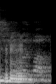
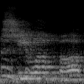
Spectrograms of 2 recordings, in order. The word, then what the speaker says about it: Shia LaBeouf: Like, it's Shia LaBeouf, just do it. Like, and yeah, the shot. That's how you pronounce it. I was gonna pronounce his name. Sheila Buff.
